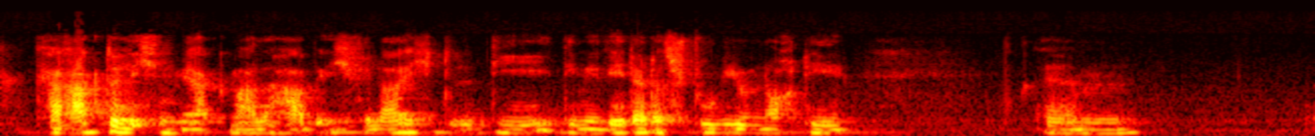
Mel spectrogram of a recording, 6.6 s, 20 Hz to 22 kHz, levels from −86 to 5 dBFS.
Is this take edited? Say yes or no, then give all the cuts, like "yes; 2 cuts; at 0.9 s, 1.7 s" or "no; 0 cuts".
no; 0 cuts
